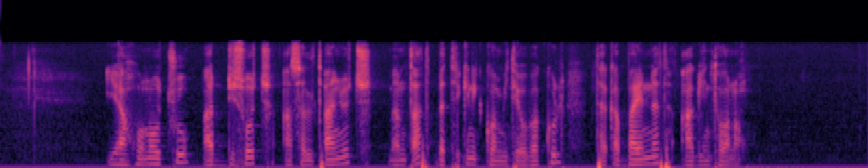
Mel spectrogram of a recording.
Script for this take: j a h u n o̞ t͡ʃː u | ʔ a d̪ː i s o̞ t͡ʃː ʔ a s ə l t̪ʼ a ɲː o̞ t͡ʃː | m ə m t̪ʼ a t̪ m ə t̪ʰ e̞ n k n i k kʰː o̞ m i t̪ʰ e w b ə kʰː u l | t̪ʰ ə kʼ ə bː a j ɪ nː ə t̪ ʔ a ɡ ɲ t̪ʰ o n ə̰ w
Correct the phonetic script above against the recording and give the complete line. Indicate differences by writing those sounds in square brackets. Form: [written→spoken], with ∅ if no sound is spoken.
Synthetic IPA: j a h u n o̞ t͡ʃː u | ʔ a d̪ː i s o̞ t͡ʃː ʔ a s ə l t̪ʼ a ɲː o̞ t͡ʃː | m ə m t̪ʼ a t̪ [m→b] ə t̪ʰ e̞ [n→∅] k n i k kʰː o̞ m i t̪ʰ e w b ə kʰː u l | t̪ʰ ə kʼ ə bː a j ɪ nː ə t̪ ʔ a ɡ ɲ t̪ʰ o n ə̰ w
